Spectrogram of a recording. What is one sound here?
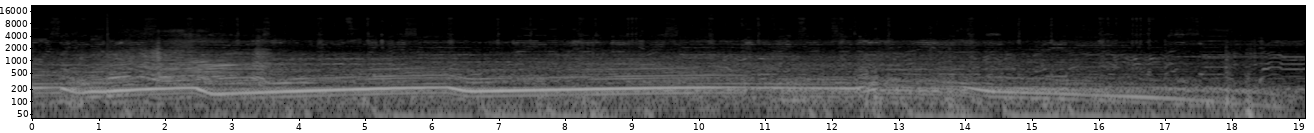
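Tyres roll on the road with a low rumble.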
